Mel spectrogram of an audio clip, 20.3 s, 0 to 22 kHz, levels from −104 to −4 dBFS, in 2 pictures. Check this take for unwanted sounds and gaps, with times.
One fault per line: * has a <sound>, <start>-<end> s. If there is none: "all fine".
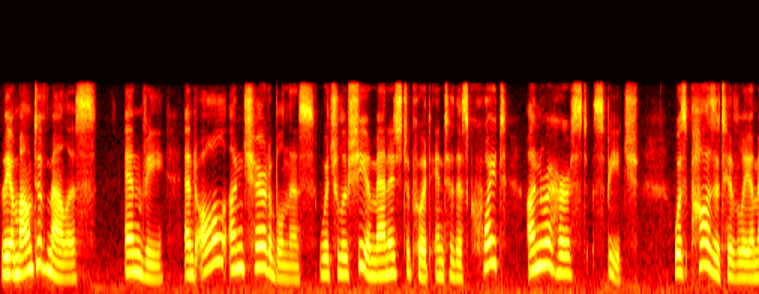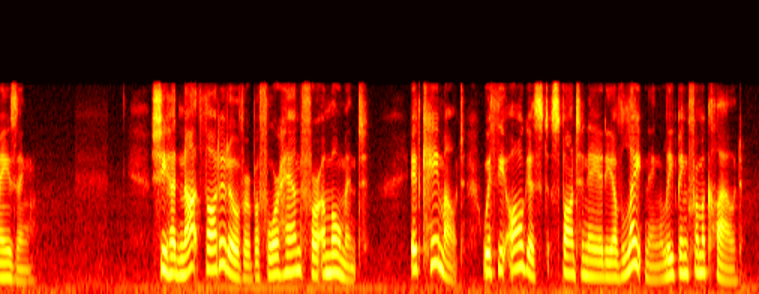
all fine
